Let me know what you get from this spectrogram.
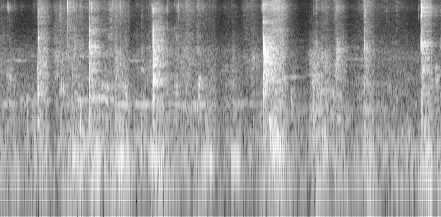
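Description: Close-up mouth sounds of a person chewing tandoori chicken: a run of irregular clicks and smacks.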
